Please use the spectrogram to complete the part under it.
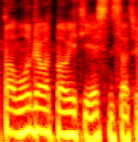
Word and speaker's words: Boethius: Boethius book or Boethius book, depending on how you want to pronounce it. How do you pronounce it? – I would say Boethius.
